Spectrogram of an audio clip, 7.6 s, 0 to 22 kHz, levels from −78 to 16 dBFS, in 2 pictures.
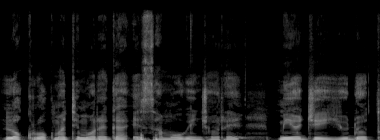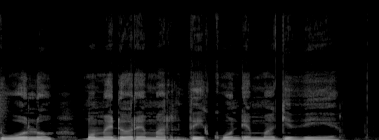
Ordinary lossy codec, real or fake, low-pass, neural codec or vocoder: none; real; 19.8 kHz; none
